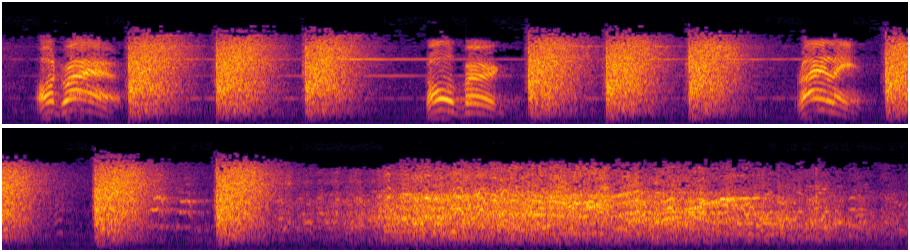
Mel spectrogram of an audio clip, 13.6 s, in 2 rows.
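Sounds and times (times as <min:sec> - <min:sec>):
speech: 0:00.4 - 0:01.1, 0:03.4 - 0:03.8, 0:06.0 - 0:06.5
gunshots at a shooting gallery target: 0:00.9 - 0:02.8, 0:04.0 - 0:05.7, 0:06.6 - 0:09.0
laughter: 0:07.2 - 0:13.5.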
